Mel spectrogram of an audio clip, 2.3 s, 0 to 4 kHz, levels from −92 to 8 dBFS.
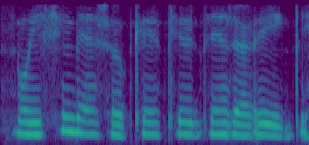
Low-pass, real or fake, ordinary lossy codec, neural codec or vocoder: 3.6 kHz; fake; none; autoencoder, 44.1 kHz, a latent of 192 numbers a frame, MeloTTS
